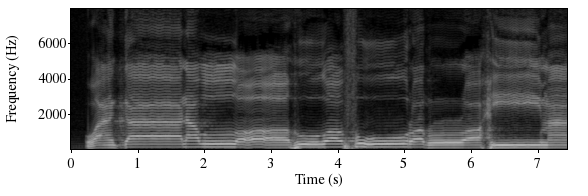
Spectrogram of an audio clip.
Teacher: Bunyi fathah tanwinnya ganti jadi fathah panjang. Panjangnya dua harakat saja meskipun di akhir ayat ya. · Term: mad iwat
